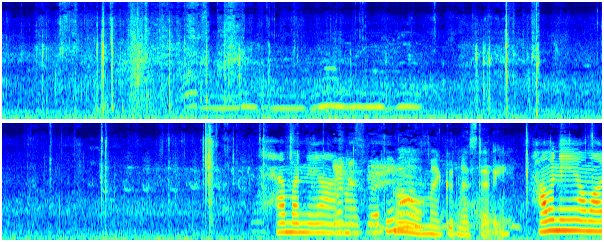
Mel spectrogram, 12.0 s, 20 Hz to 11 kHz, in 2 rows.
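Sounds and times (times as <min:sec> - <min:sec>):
plastic bag crinkling: 0:00.0 - 0:11.2
faint humming voice: 0:01.4 - 0:05.0.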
